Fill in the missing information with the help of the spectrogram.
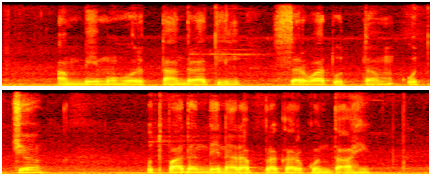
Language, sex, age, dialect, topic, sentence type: Marathi, male, 18-24, Standard Marathi, agriculture, question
